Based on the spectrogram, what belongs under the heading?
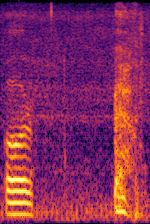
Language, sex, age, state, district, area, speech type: Urdu, male, 30-45, Uttar Pradesh, Aligarh, rural, spontaneous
